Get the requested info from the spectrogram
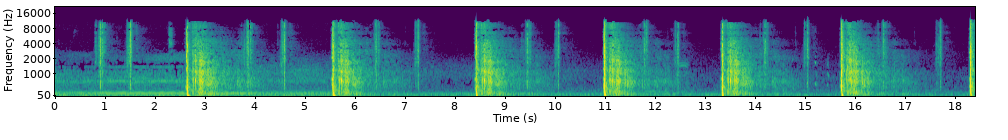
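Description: Mossberg 590A1 pump-action shotgun firing target-load birdshot, about seven shots some two and a half seconds apart, each trailing off in a short echo. Between shots the pump is racked back and forward, two light clacks about half a second apart.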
